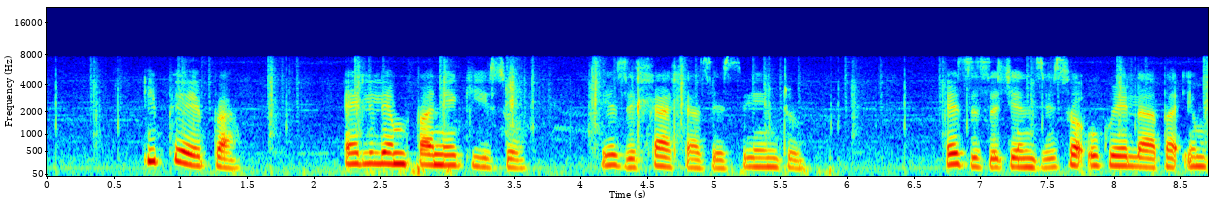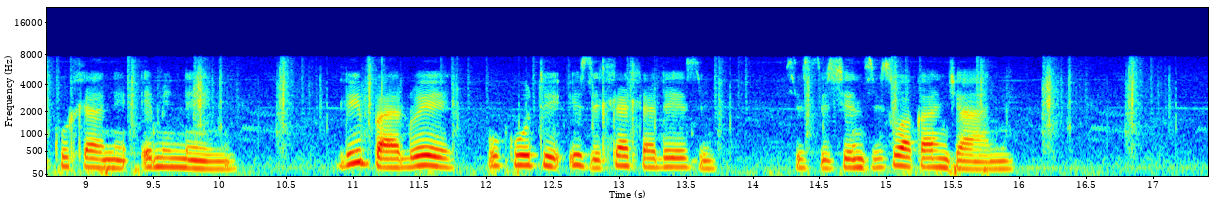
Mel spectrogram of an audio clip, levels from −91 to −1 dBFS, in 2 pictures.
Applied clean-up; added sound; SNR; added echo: none; Wind; 20 dB; none.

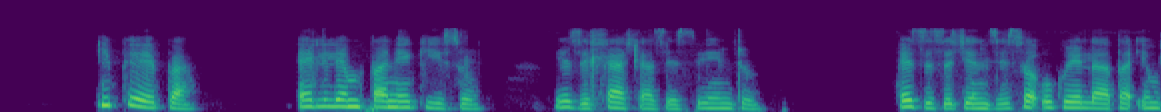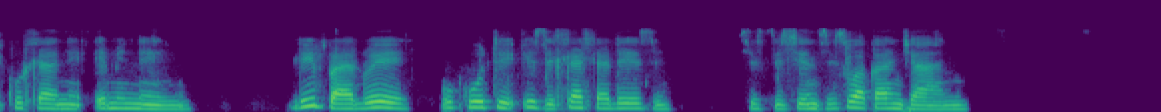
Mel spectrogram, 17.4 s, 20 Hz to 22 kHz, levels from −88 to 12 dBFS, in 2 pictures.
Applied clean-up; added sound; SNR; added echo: neural mask model Resemble Enhance denoiser.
